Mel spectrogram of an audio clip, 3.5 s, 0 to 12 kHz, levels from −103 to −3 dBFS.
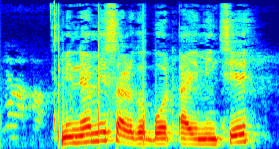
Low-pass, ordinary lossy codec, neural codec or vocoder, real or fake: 10.8 kHz; AAC, 48 kbps; none; real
